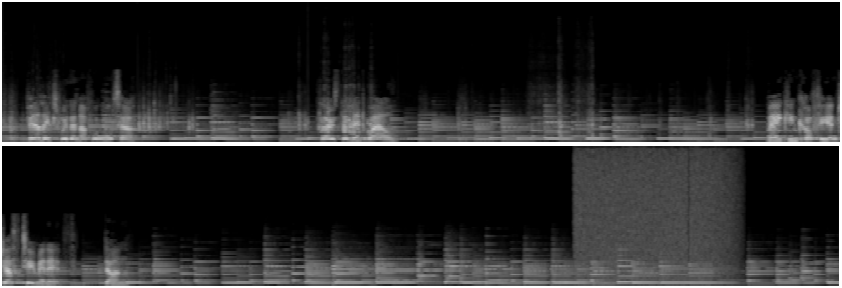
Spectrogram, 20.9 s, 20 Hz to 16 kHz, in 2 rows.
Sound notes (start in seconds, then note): 17.6 TV sound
